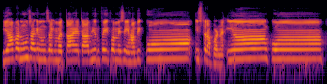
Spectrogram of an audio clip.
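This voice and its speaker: A woman's voice: high voice, steady tone, pushed and bright. A woman with a Pakistani Urdu accent teaching Quran recitation rules, explaining each rule and patiently repeating sounds several times for students to copy. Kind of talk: tajweed lesson with slow chanted recitation.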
